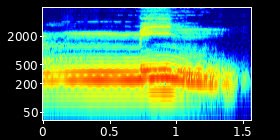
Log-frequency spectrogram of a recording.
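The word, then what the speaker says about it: מִן: Primeiro você vai pronunciar o mem, depois o hirik e depois o nun. Fica min, né? E aqui é uma vogal consonatal.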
